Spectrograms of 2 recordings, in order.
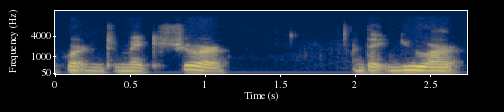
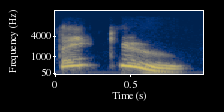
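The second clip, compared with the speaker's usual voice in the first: much higher, bright thanks; cheery thank you; 12 semitones higher than usual. Retold or imitated. Echoing the friend's reply with a high, sweet thanks. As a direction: sing it out sweetly.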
